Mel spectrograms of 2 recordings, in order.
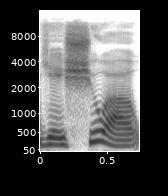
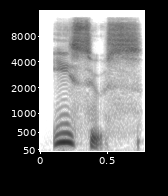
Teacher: the sh in Yeshua was swapped out for an s sound. Step two, Greek masculine grammar generally requires adding an s suffix to the end of a name to show its case in a sentence.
